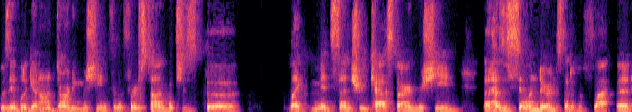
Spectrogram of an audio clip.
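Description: This man has a New York accent. He speaks at a fairly quick pace. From New York, Uptown Manhattan. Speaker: clothing designer. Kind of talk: casual chat.

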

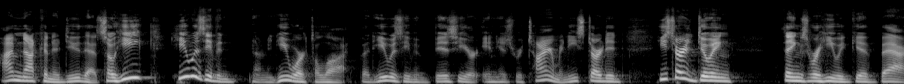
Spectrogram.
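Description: A man with a normal speaking voice, fairly high in pitch, with lively intonation, on a very clean recording against a silent background. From Southern California. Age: 60s. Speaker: podcast host. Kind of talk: casual interview. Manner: laughs often.

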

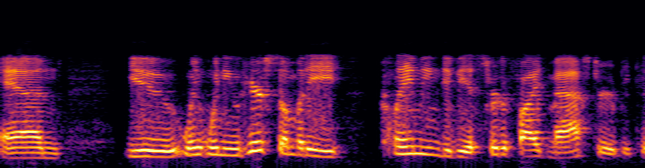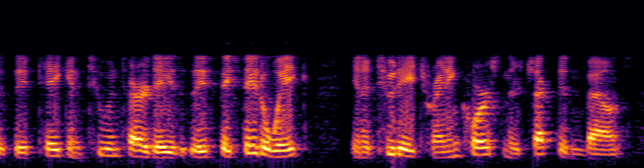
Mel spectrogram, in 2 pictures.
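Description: A plain, everyday voice from a man at medium pitch, fairly quick pace, and ordinary pitch variation. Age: 50s. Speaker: agile software consultant. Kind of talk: interview. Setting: phone call.

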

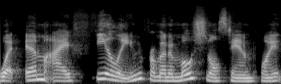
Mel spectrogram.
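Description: A woman with an American accent talks in an ordinary speaking voice at a medium pitch. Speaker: life coach. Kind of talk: casual interview chat.

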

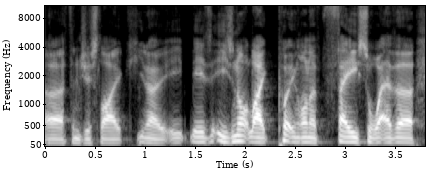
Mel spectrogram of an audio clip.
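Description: With a London accent, a man speaks at a fairly low pitch with ordinary pitch variation, in a very clean recording with a silent background. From London, England. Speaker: F1 content creator. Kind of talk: casual podcast interview. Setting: studio.

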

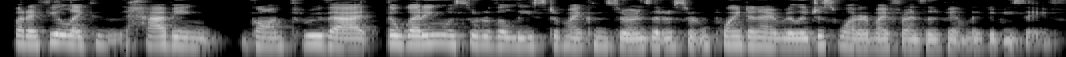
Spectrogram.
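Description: A woman's medium-pitched, ordinary speaking voice with ordinary pitch variation. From US (Indian-born, moved at nine). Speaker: physician, pain doctor. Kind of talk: interview, personal story.

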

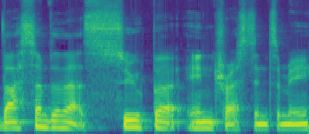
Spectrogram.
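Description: A man with a British accent at a fairly quick pace, his intonation lively. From UK. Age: young. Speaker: podcast host. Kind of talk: casual interview.

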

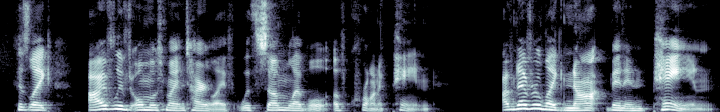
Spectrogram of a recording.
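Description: At a moderate pace, a woman with a fairly low pitch, a bright, sharp tone, vocal fry and very wide pitch swings comes through on a very clean recording with a silent background. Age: 20s. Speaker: podcast co-host. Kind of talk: casual chat.

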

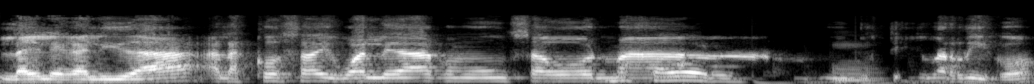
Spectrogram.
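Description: A man with a fairly high pitch, a bright, sharp tone, ordinary pitch variation and a moderate pace. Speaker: guest sharing life story. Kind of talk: interview.

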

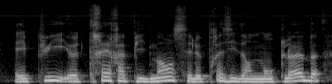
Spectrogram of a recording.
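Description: In a dark, mellow tone, the speaker moves at a fairly slow pace with ordinary pitch variation. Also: man. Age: 70s. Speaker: retired flight engineer. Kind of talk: interview.

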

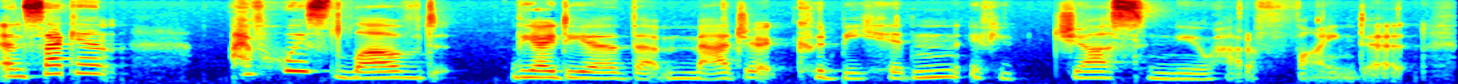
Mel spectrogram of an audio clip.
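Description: A woman in an American accent, medium-pitched, with lively intonation and big swings in loudness. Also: very clean recording, silent background. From Oregon. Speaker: young adult fantasy author. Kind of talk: interview.

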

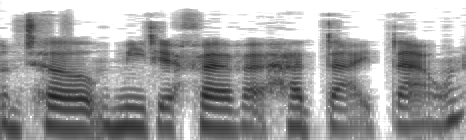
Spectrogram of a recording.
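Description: Recorded very cleanly against a silent background, a woman speaks with a British accent. Her pitch is medium, and the sound is dry and close with no echo. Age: 20s. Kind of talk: reading aloud.

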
